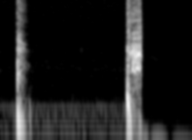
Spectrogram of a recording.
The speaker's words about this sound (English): Oh, I love when I start having coughing fits first thing in the morning.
